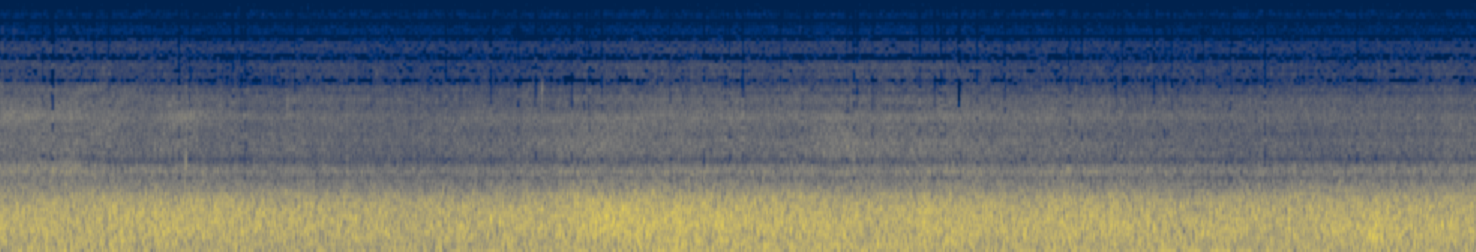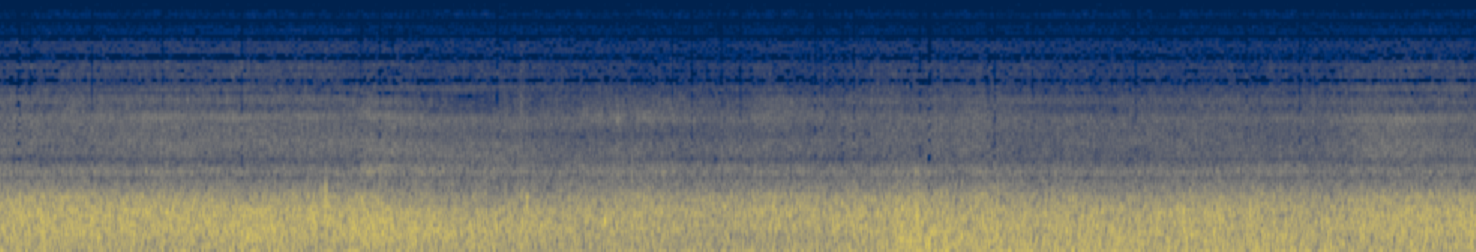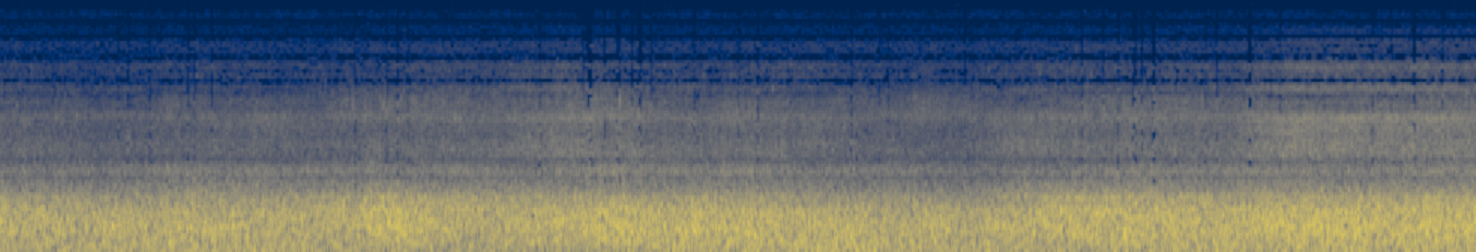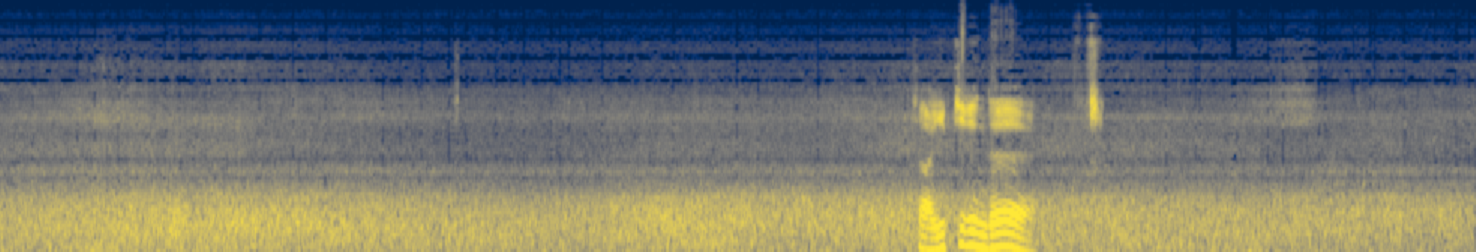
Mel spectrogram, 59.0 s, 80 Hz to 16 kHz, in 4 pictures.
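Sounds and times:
sea surf washing on rocks: 0.0 - 59.0.

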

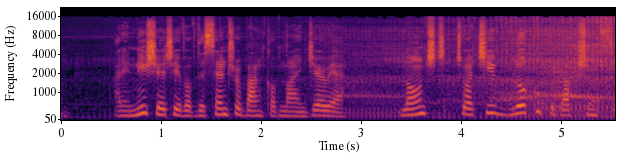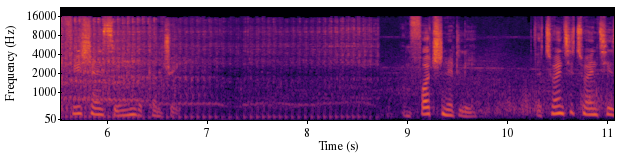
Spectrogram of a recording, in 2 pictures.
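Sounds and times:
small engine puttering: 0.0 - 8.8.

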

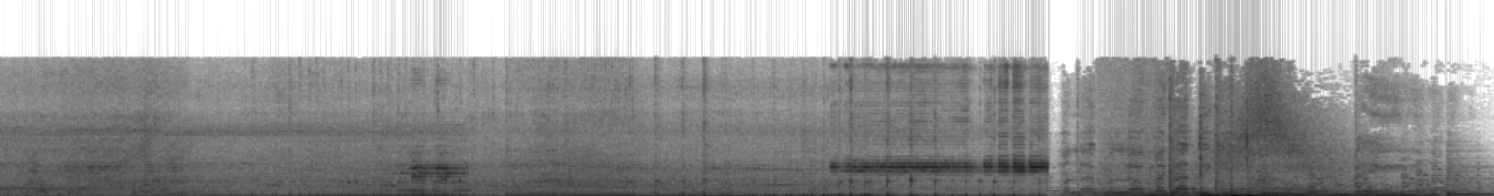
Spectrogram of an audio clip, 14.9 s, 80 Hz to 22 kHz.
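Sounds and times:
two-stroke motorcycle engine revving: 0.0 - 10.5
brief high tone: 3.7 - 4.8.

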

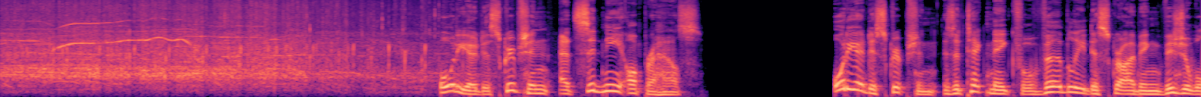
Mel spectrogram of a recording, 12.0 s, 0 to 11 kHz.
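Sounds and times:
audience applause: 0.0 - 5.4
high gliding whistles: 0.5 - 2.9.

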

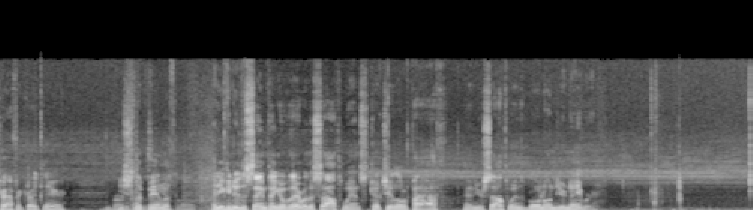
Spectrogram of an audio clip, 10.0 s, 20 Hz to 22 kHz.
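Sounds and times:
high-pitched insect trill: 0.0 - 10.0
low rumble inside vehicle: 1.8 - 3.7.

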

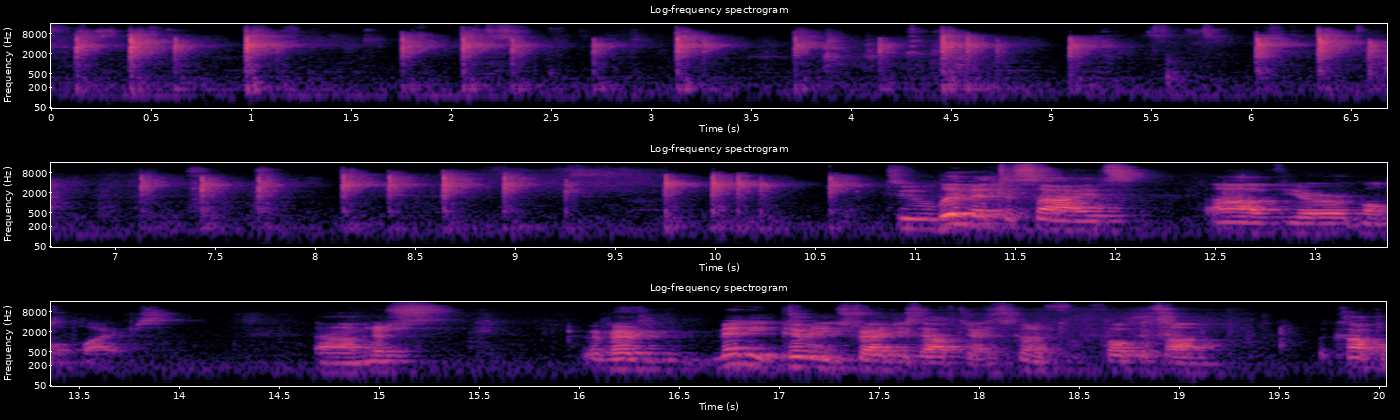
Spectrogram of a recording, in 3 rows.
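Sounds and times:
chalk tapping and scratching: 0.0 - 11.5.

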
